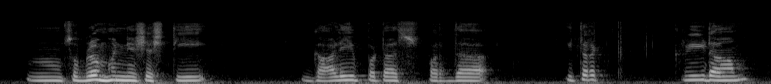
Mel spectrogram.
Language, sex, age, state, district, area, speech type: Sanskrit, male, 60+, Karnataka, Mysore, urban, spontaneous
